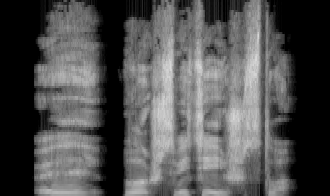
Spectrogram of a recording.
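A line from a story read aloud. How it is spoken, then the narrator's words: Loud hoarse voice. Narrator (Russian): Обратился к нам тот самый рыжий бездомный громким хриплым голосом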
